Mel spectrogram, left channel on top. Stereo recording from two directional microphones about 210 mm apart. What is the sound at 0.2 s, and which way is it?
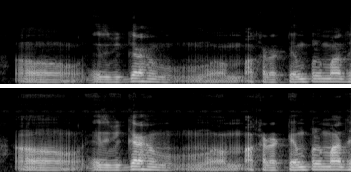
Speech, centre (ahead or behind).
